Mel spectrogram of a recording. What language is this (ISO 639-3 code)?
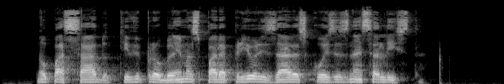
por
